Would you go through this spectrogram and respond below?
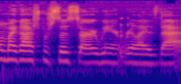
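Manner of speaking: ordinary delivery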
